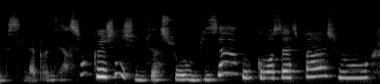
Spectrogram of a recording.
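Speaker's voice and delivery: acted-out baffled wondering; retold confusion. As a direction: replay your bewilderment, pitch climbing. Acts out her confusion while watching.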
